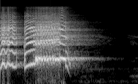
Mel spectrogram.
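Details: Male green junglefowl crowing to call a rival, used as a lure sound: a brief harsh opening note, then a longer rasping, buzzy second note that fades out within about a second.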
